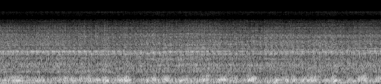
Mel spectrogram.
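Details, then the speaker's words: 1996 Force 120hp two-stroke outboard on a Bayliner Capri, warming up on warm-up lever after start with a little throttle: even, burbling idle with light steady rhythm, no misses or knocking; healthy. "It doesn't have a tachometer. We'll get her warmed up. It's being good."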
